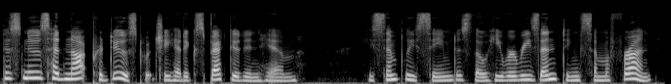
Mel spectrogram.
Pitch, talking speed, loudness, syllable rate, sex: 210 Hz, 195 wpm, -18 LUFS, 5.3 syllables/s, female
